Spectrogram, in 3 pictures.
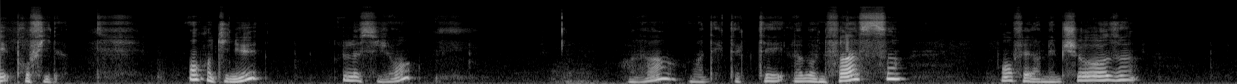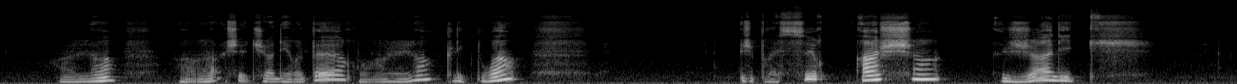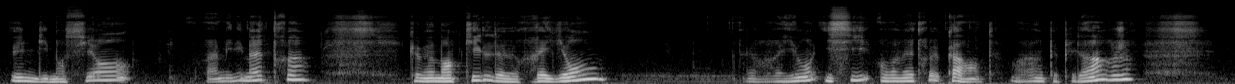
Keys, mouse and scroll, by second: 2.9 click, 4.6 click, 6.3 click, 7.1 scroll up 1, 7.6-8.3 right drag, 9.9 click, 12.0 click, 14.5 click, 15.9 click, 16.5 right click, 17.9 click, 19.4 click, 20.8 typing, 22.8 click, 24.5 click, 26.0 click, 26.9 KP_2, 27.1 KP_0, 27.3 KP_Enter, 28.7 scroll up 1, 29.2 right click, 30.2 right click, 31.6 click, 32.8 click, 33.9 KP_4, 34.1 KP_0, 34.4 Return, 36.5-36.8 scroll up 1, 36.5 typing.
